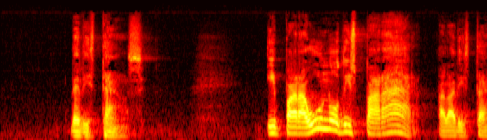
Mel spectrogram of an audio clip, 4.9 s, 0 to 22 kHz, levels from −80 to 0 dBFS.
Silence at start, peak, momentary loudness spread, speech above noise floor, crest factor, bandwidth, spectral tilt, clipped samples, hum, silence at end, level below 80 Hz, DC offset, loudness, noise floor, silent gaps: 0.7 s; -2 dBFS; 12 LU; 39 dB; 20 dB; 17 kHz; -4 dB/octave; under 0.1%; none; 0 s; -54 dBFS; under 0.1%; -20 LUFS; -58 dBFS; none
